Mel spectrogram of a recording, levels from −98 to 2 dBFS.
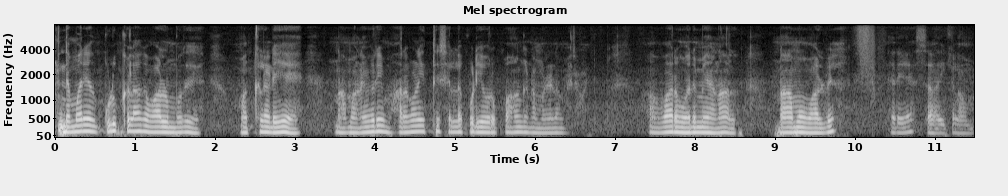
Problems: background sounds at intervals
